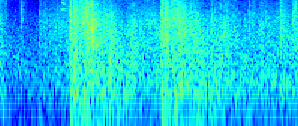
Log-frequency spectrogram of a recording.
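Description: Two bursts of rapid gunfire ring out during a shootout in GTA, one after the other about half a second apart. Each burst is loud and sharp, with quieter background noise in between and no talk.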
